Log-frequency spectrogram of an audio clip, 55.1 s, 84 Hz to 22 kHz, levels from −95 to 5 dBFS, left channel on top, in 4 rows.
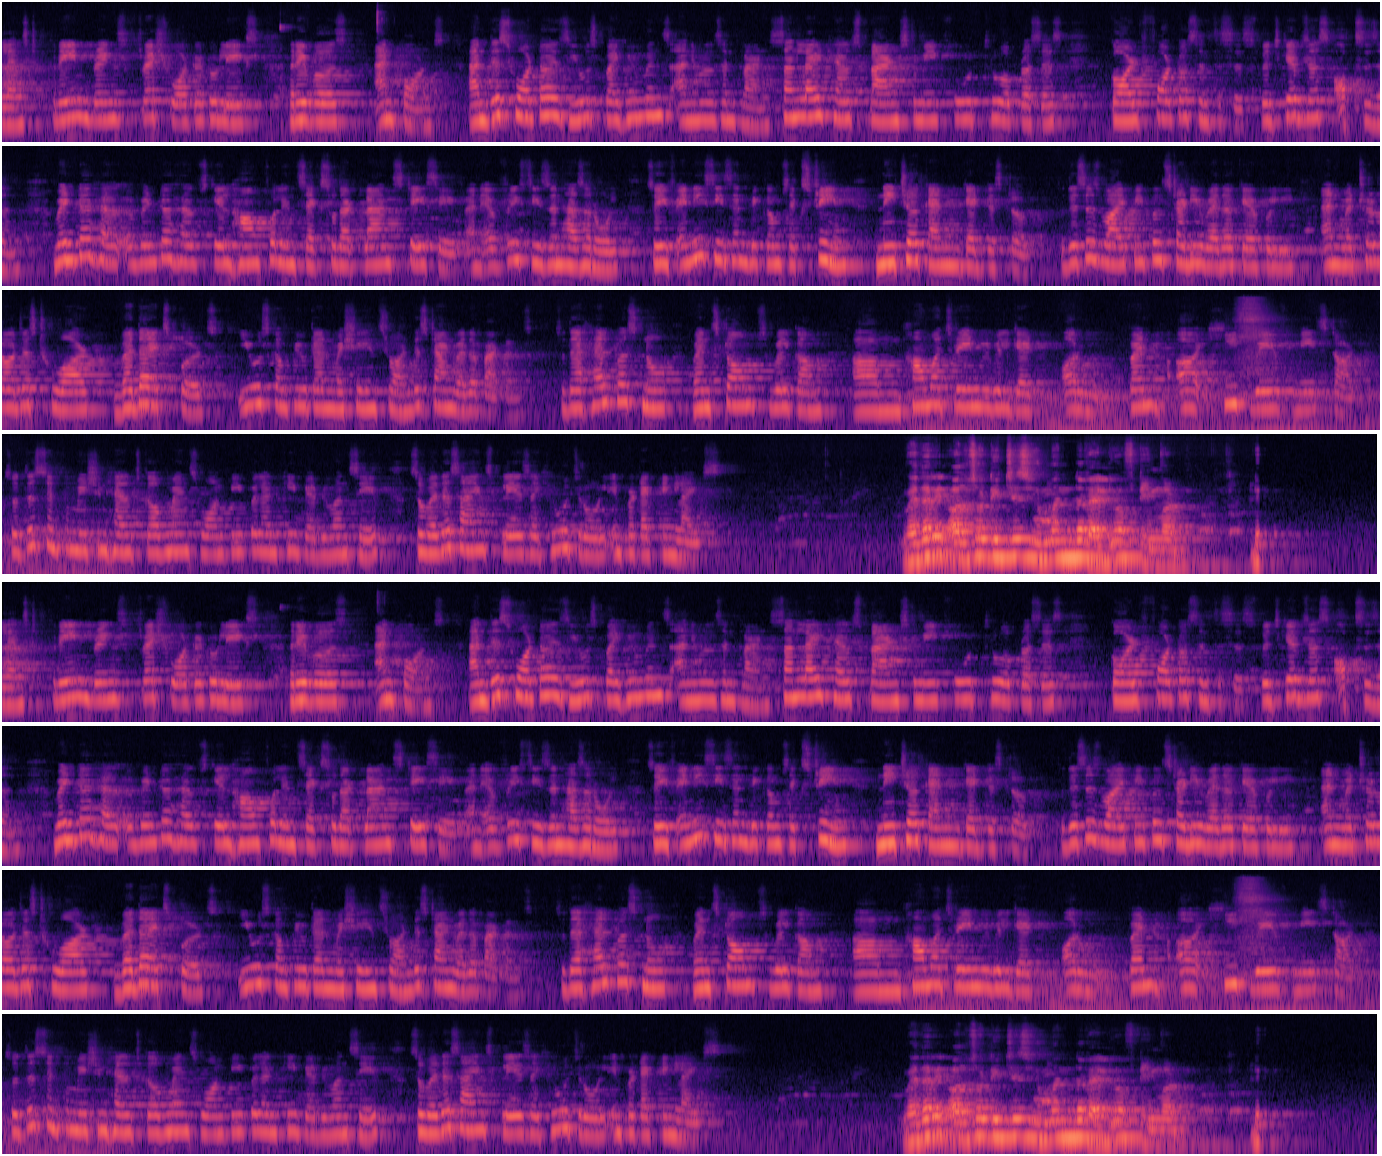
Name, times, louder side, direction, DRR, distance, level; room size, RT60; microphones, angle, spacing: voice 1, 0.0-3.4 3.7-4.4 4.7-20.0 20.2-24.1 24.4-32.8 33.2-35.8 36.1-37.9 38.2-41.1 41.4-48.5 51.7-52.0, equal, 10° left, 0.7 m, -37 dB
sound 1, 36.5-42.4, left 1 dB, 30° right, 7.8 m, -51 dB
voice 2, 50.3-53.9, left 2 dB, 65° left, 0.9 m, -29 dB
29.0 x 25.5 x 4.3 m
head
